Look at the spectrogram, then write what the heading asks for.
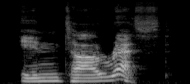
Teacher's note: En la palabra interest tenemos 2 letras E. La sílaba de en medio igual es la sílaba no acentuada y por eso esta E se pronuncia A. mientras que la última sílaba es tónica, acentuada, y por eso esa E se pronuncia E.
